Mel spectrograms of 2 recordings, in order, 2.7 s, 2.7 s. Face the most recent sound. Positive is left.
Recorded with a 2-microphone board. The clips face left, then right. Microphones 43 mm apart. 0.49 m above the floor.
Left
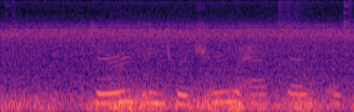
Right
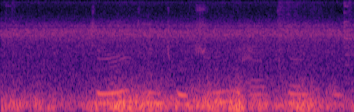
turn(degrees=20)  # may be behind; listen again after turning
